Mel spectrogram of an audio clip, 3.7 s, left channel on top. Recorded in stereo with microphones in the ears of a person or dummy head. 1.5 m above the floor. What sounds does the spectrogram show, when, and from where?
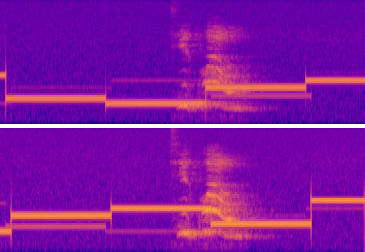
1.7 s a child speaking: 10° right (ahead or behind), 2 m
